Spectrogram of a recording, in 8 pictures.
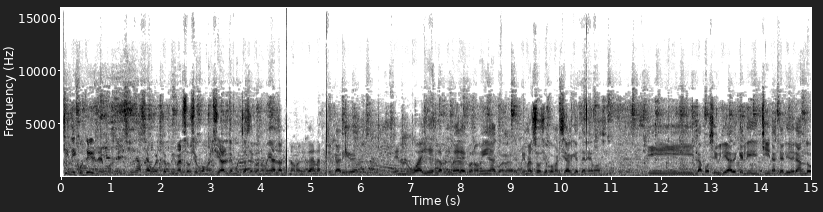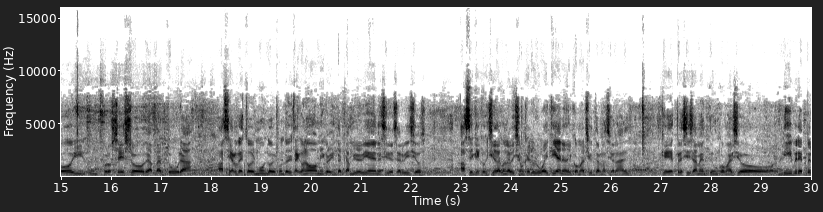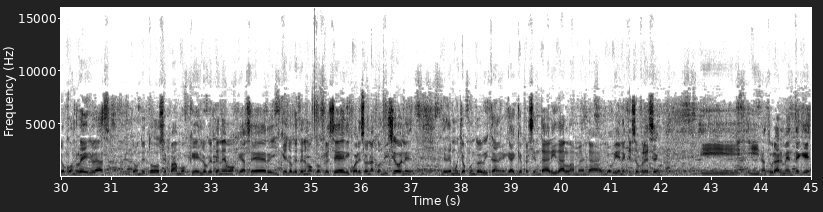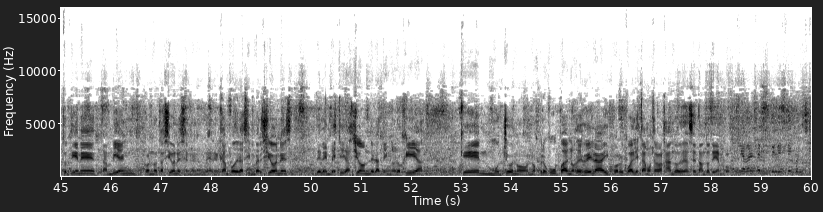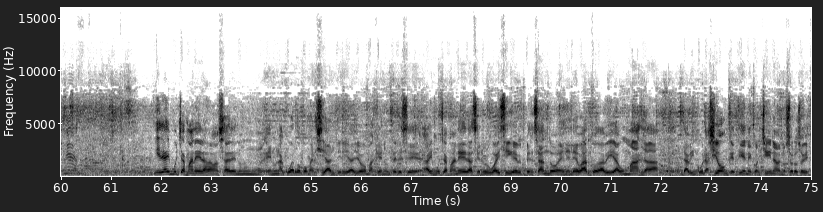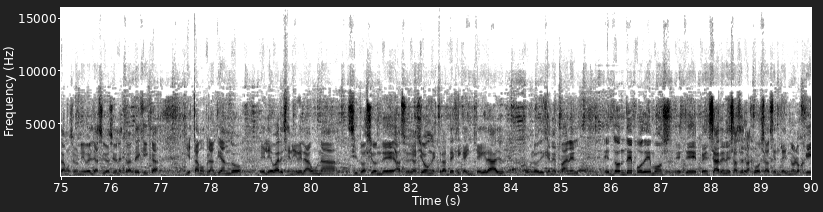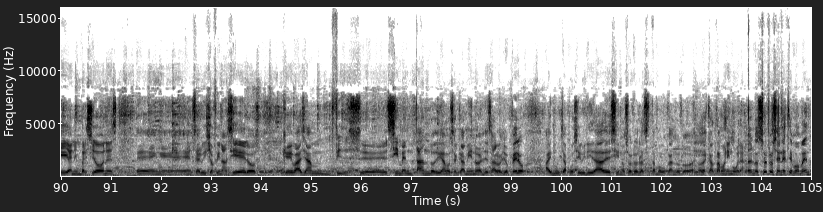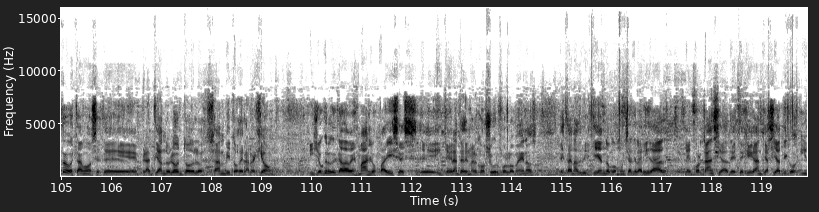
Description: “Hay muchas maneras de avanzar en un acuerdo comercial entre Uruguay y China y no descartamos ninguna”, enfatizó el canciller Rodolfo Nin Novoa a la prensa durante la XI Cumbre Empresarial China-LAC.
